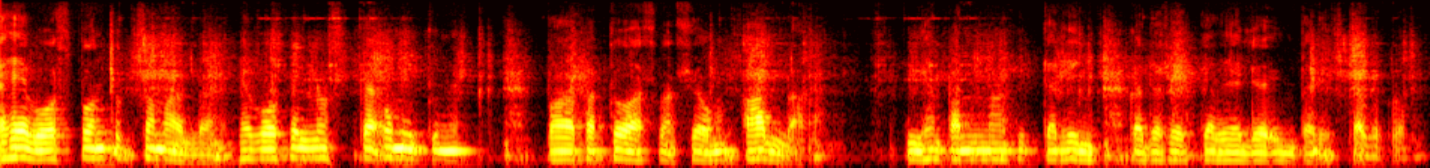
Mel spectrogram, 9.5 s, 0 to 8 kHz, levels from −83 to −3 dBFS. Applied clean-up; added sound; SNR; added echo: neural mask model RNNoise.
